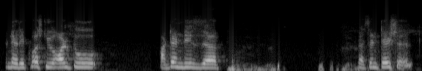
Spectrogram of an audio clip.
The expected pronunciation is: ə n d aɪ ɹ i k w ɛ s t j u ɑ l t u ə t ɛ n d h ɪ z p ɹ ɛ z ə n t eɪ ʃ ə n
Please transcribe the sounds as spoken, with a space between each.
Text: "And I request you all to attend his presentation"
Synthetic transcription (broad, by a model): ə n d aɪ ɹ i k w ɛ s t j u ɑ l t u ə t ɛ n d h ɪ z p ɹ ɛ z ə n t eɪ ʃ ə n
